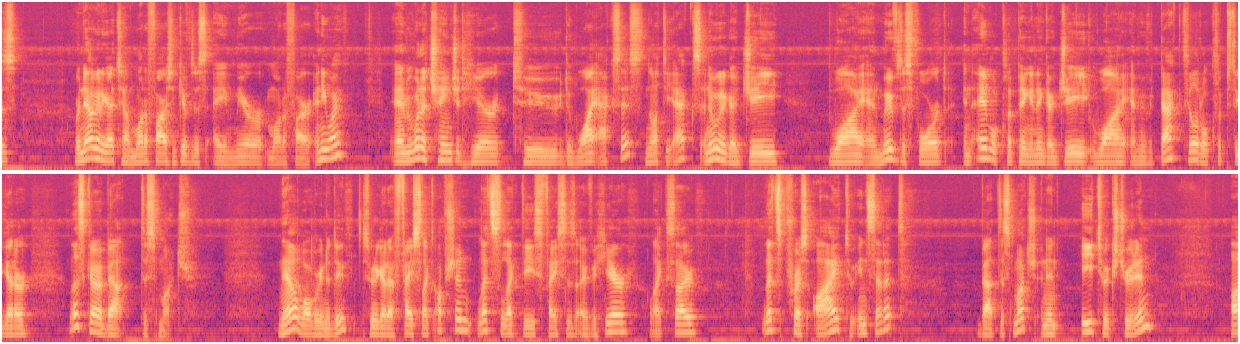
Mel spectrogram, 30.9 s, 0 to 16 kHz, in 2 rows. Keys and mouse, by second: 1.7-2.1 middle drag, 2.1-4.7 drag, 4.7-7.1 middle drag, 7.1 click, 9.3 g, 12.3 click, 13.2 g, 17.5-20.3 middle drag, 20.3 click, 20.8 alt+a, 21.1 shift+middle click, 21.5 shift+click, 21.6 shift+middle click, 22.4 shift+click, 22.5 shift+middle click, 23.0 shift+click, 23.0 shift+middle click, 23.4 shift+click, 23.6 shift+middle click, 23.9 shift+click, 24.0-30.9 shift+middle drag, 25.6 i, 29.0 e.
